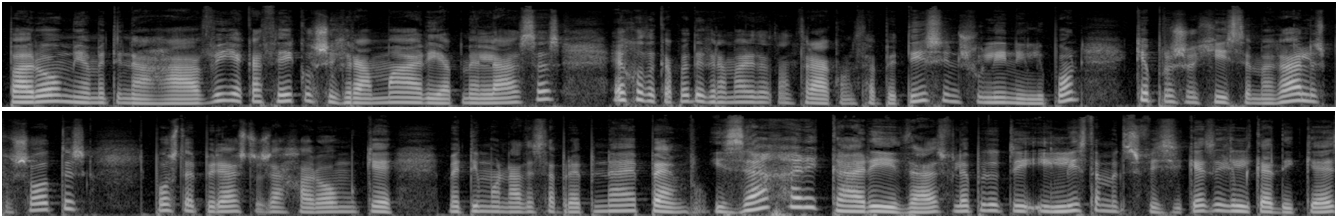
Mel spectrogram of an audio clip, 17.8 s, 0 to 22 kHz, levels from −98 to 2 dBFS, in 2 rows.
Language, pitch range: Greek, 170-210 Hz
